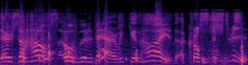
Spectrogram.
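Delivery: very loud shouting. Calling out to the rest of the party in character: shouting very loudly. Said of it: "I say very loudly to the rest of the party".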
